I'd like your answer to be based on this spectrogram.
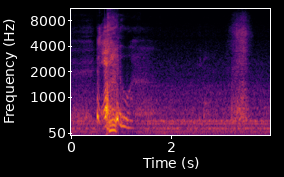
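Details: Female with bronchitis sneezing; sneezing.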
